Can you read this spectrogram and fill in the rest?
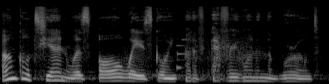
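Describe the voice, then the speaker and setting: A woman voices a self-assured investigator in a game cutscene. Her voice sits a little low, dry and cool, with a shrewd mocking edge over faint background noise. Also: normal speed, lightly acted. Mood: scornful, stern. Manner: dry, confident. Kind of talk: video game cutscene acting.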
